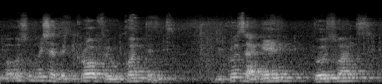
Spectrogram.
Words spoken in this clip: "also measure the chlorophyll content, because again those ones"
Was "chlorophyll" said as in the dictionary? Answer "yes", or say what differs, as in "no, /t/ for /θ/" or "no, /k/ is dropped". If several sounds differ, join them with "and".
no, /ɹ/ is dropped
